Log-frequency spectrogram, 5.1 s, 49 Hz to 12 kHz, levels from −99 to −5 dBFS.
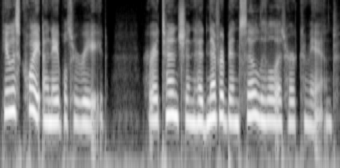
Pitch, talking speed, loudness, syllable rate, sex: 240 Hz, 190 wpm, -16 LUFS, 5.4 syllables/s, female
